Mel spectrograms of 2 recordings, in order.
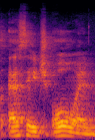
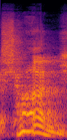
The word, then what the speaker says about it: Shawn: that's kind of the North Indian style. Because I know the South Indian style is SHON. Shawn. Shawn. Really? And so it's funny, they spell it to the way the accent is.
